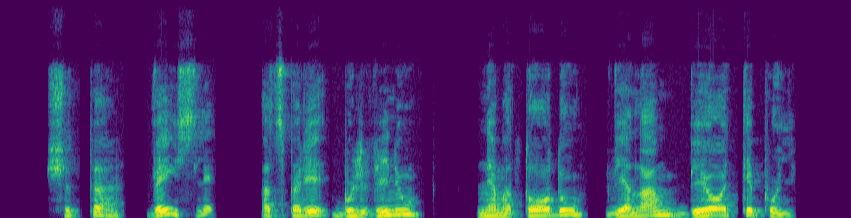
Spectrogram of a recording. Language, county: Lithuanian, Alytus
